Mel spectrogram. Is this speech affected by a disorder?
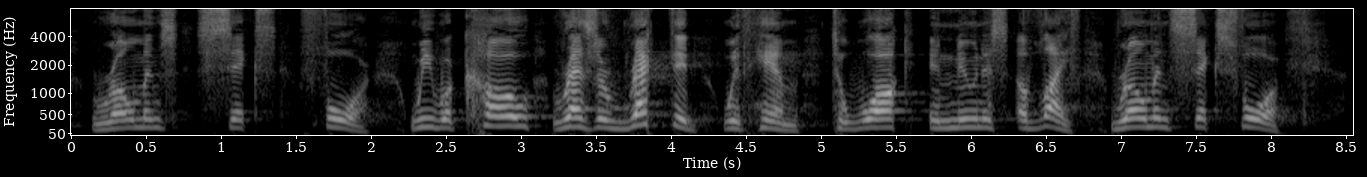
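No.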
